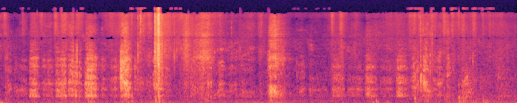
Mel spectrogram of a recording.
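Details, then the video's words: An eight-year-old Saint Bernard eating fruit bread: irregular bursts of heavy breathing and panting with wet chewing and smacking noises, about two bursts per second, with a faint low background hum. "Saint Bernard Vs fruit bread"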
